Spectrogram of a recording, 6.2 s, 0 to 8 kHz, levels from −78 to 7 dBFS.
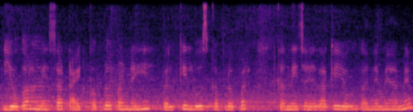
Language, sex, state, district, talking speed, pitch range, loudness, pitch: Hindi, female, Chhattisgarh, Raipur, 165 wpm, 215-230 Hz, -16 LUFS, 220 Hz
